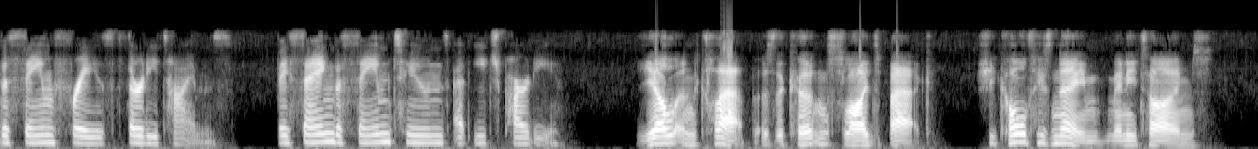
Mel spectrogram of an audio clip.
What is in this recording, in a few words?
ZE8000 Ideal microphone sample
